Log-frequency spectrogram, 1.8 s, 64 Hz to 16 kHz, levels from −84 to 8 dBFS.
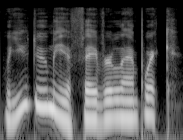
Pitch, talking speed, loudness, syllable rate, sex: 170 Hz, 260 wpm, -13 LUFS, 5.3 syllables/s, male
